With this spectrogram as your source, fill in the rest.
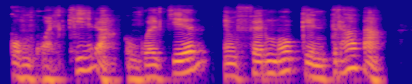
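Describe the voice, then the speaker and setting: A woman's very deep, low, somewhat breathy voice, dark and mellow in tone, very slow and with very wide pitch swings. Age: 70s. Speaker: doula and speaker at a symposium. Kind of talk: conference talk. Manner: hesitant, with fillers.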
